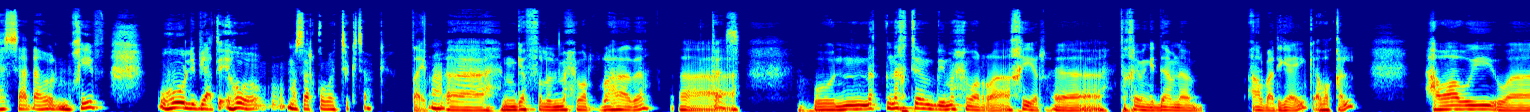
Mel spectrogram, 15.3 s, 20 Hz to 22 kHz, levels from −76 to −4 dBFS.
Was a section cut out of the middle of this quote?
no; 0 cuts

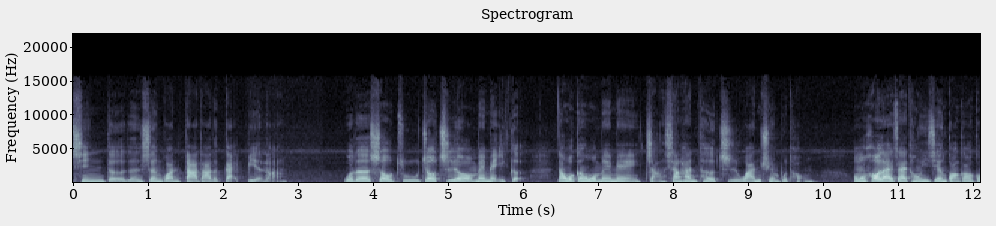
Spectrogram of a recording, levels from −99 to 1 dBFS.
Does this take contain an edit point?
no; 0 cuts

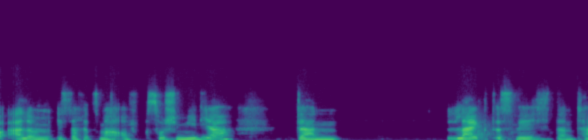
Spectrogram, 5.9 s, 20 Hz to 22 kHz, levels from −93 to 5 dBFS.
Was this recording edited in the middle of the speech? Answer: no; 0 cuts

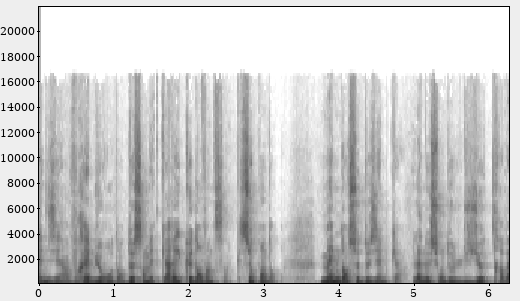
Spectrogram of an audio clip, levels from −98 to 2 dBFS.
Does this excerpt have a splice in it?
no; 0 cuts

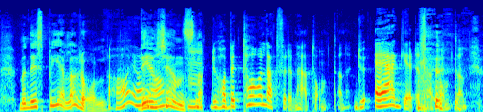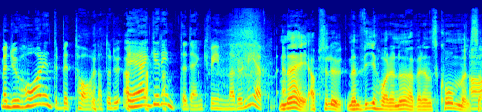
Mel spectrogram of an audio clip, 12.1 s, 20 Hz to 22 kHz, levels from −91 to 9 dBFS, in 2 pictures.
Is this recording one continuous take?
no; 1 cut; at 2.5 s

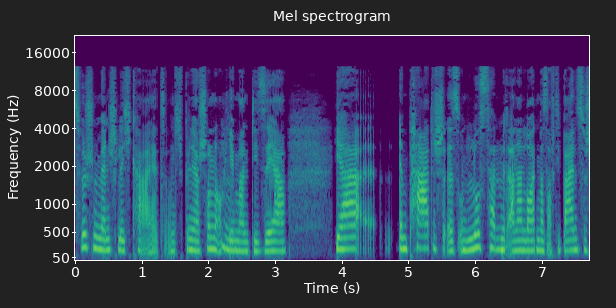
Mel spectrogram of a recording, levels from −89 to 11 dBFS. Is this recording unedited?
yes; 0 cuts

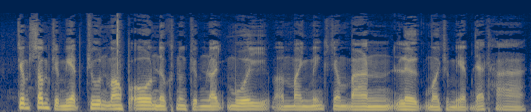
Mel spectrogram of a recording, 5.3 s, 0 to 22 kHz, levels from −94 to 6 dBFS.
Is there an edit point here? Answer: yes; 1 cut; at 1.5 s

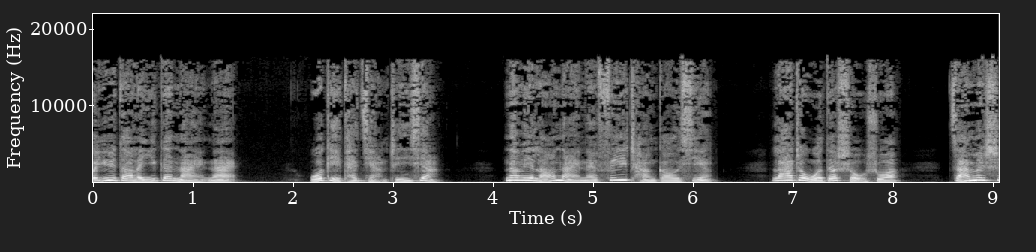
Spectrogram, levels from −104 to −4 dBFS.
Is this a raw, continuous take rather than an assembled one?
yes; 0 cuts

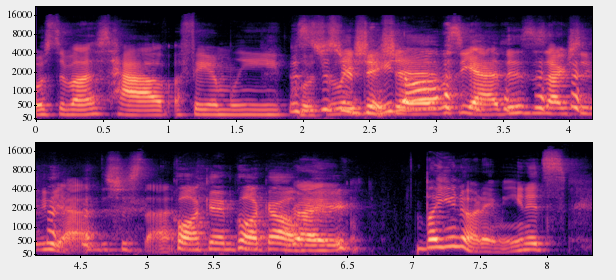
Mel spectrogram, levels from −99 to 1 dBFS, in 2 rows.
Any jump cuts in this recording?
no; 0 cuts

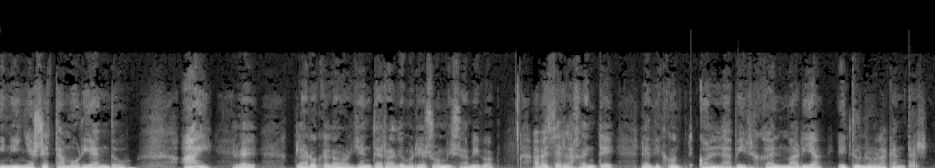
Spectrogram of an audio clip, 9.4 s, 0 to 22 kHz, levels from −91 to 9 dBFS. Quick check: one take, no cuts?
no; 2 cuts; at 2.3 s, 6.9 s

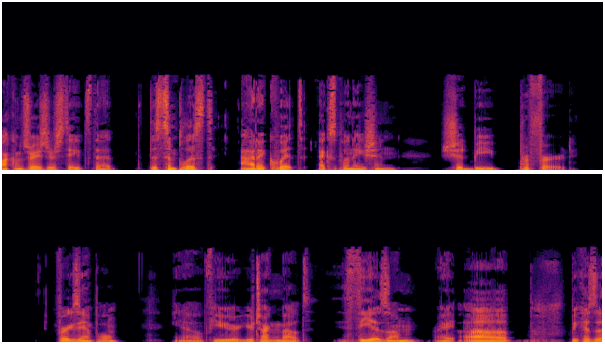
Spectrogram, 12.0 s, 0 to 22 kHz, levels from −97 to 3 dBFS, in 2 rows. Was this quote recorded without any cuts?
no; 1 cut; at 10.5 s

